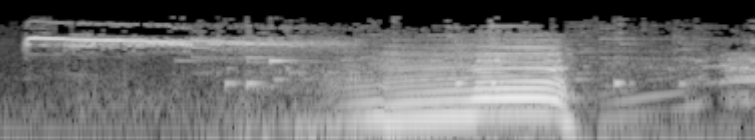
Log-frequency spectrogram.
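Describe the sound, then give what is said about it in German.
A single long cow moo, starting high and nasal, then sliding down into a deep, rich bellow before cutting off, heard clearly with no one talking; the cow is one of the animals of the Alps. “Die Kuh.”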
